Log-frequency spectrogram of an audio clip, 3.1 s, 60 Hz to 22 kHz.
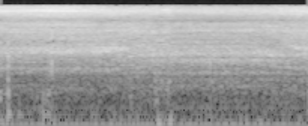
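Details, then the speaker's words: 2010 Audi A4 2.0 turbo with rough idle and random misfires, leak-down test, engine off: steady airy hiss heard at the dipstick tube from air slipping past the piston rings, though leakage reading was good. "can hear a little bit through there you know past the Rings but that was actually reading pretty good"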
